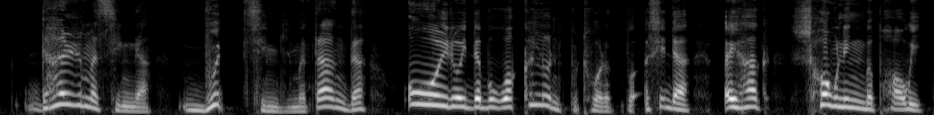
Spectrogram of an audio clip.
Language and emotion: Manipuri, angry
